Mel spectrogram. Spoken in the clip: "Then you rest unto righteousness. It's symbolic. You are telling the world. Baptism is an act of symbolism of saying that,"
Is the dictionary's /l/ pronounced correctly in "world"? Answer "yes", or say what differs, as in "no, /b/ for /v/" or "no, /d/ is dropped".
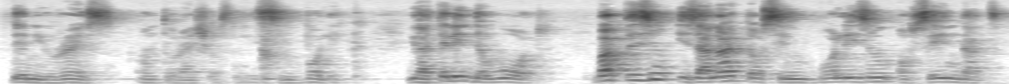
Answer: no, /l/ is dropped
